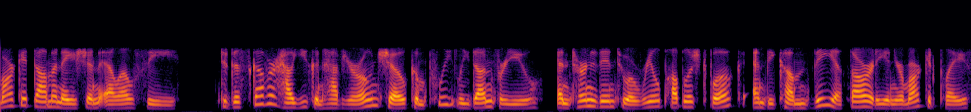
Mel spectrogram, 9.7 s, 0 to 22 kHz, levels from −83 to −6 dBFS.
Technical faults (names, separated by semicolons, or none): none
